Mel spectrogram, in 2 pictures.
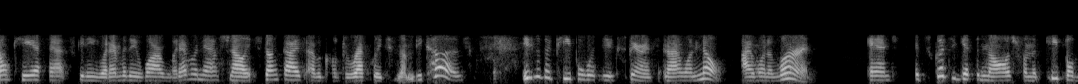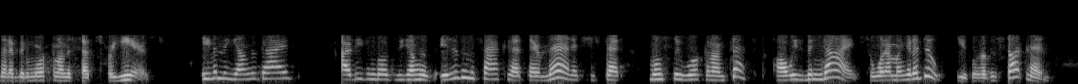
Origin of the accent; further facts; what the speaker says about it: Boston, Massachusetts, United States; accent: Boston; even my Boston accent, people are like, you need to get rid of that. I'm like, why?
